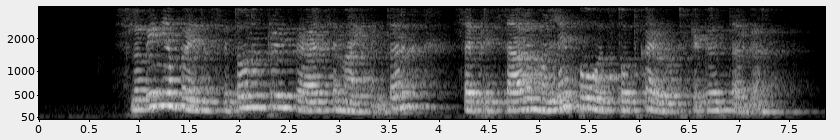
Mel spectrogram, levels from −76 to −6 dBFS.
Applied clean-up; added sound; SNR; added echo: none; none; none; reverberation time 1.1 s.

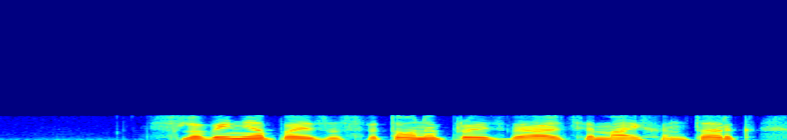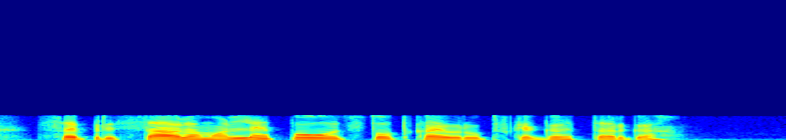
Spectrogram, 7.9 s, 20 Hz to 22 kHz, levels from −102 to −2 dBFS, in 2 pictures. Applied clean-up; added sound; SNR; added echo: none; none; none; none.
